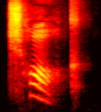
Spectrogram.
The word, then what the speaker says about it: chalk: L K says C. The L is silent. Chalk.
